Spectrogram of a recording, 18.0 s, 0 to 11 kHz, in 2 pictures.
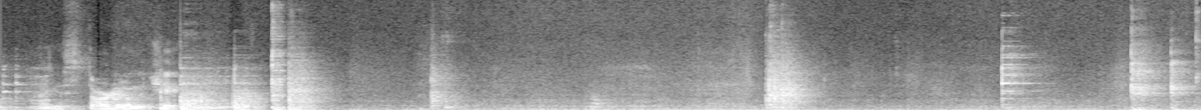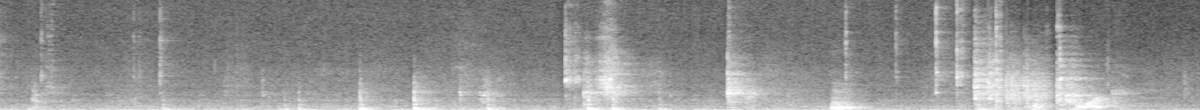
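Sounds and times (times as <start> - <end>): utensils and dishes clinking: 7.5 - 7.9, 8.7 - 10.4, 14.5 - 17.3.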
